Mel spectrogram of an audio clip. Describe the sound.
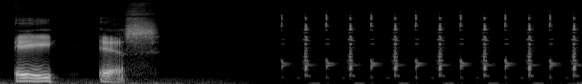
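After a brief burst of voice, a clock ticks steadily, about a dozen crisp, evenly spaced ticks in a quick, regular rhythm with nothing else underneath.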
